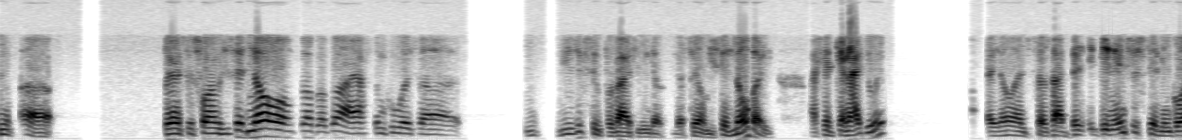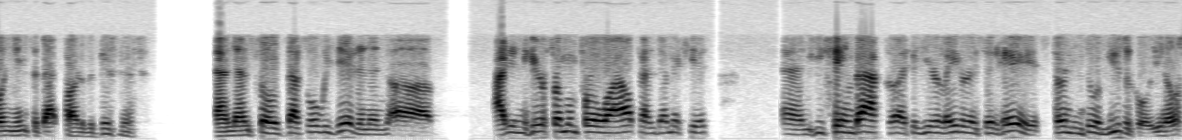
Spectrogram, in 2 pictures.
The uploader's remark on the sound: chats by phone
